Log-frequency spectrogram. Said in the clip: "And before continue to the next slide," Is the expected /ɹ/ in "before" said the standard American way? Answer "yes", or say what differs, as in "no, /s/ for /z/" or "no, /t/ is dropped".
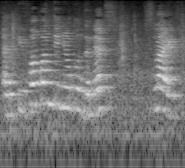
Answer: no, /l/ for /ɹ/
